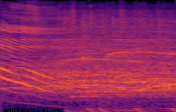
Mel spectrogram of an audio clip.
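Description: A sepak takraw crowd at a women's regu World Cup match welcomes the Indian team with loud, continuous cheering and whooping, shouts rising over a sustained announcer-like voice.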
